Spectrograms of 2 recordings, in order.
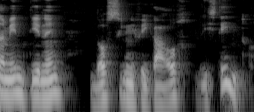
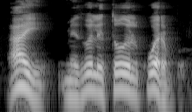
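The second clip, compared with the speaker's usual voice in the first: demonstrated cry of pain, louder; pained exclamation; 3 semitones higher, 7 dB louder than usual. Shown as a demonstration. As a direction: exclaim it as if the whole body aches. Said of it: "denota, eh, un sentimiento, digamos, de dolor". (exclamación de dolor)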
